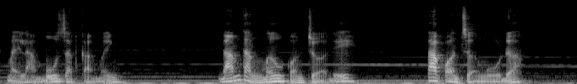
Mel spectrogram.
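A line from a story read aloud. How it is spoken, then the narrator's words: Sighing. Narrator (Vietnamese): Mụ thở dài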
